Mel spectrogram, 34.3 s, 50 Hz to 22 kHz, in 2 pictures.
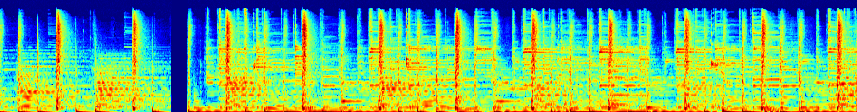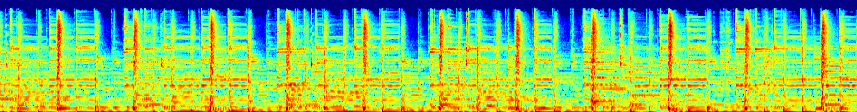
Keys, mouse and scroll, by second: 0.2 Down, 2.6 Right, 4.6 click, 6.2 click, 7.6 click, 16.7-18.2 drag, 28.6-30.4 shift+drag, 33.7 ctrl+].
